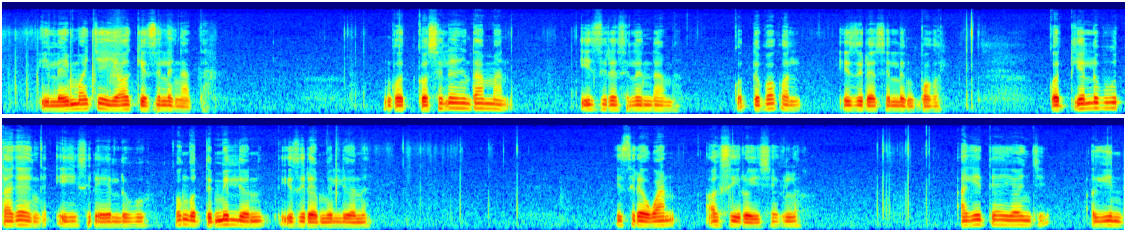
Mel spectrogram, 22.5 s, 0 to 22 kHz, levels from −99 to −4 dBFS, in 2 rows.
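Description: No technical faults are audible.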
